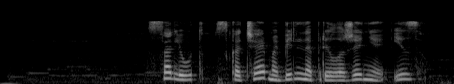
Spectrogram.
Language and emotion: Russian, neutral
